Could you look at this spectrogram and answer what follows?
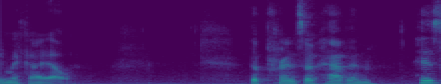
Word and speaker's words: Michael: of Archangel Michael and that's pronounced actually Mikael the prince of Heaven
